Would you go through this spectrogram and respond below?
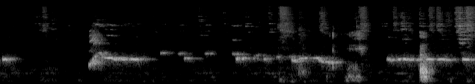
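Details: Cavalier King Charles Spaniel puppies in a home puppy pen, meeting several of the household's older dogs during socialization: thin, high whines and whimpers, some sliding briefly, repeated in short bursts with soft clinks and rustles between.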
